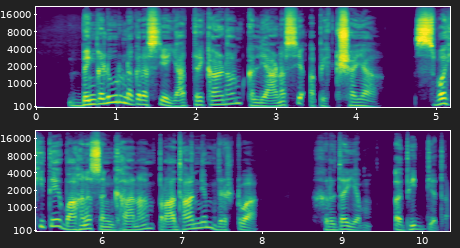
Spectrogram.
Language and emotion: Sanskrit, sad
